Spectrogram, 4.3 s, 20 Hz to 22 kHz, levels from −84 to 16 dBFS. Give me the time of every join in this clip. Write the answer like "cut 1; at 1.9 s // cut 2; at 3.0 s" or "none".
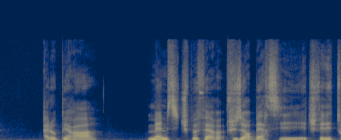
cut 1; at 1.7 s // cut 2; at 2.8 s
